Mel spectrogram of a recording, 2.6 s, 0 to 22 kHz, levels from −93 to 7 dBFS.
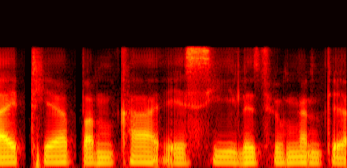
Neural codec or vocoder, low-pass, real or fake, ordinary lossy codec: codec, 16 kHz, 0.7 kbps, FocalCodec; none; fake; none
